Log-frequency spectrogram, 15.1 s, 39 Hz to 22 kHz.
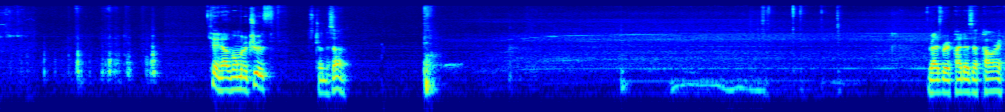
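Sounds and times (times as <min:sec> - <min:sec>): low electrical hum: 0:00.0 - 0:15.0
cooling fans whining: 0:06.4 - 0:15.0.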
